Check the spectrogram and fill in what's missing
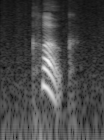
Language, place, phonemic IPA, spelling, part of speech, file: English, California, /kloʊk/, cloak, noun / verb, En-us-cloak.ogg
- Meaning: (noun) 1. A long outer garment worn over the shoulders covering the back; a cape, often with a hood 2. A blanket-like covering, often metaphorical 3. That which conceals; a disguise or pretext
